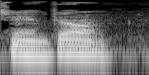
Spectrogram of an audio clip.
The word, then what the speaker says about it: Shandong: There's Shandong. It's two even-pitched syllables.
